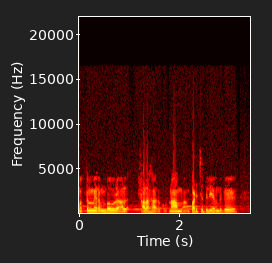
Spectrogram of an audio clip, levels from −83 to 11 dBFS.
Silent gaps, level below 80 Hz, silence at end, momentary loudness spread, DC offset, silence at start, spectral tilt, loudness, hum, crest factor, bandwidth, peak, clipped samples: none; -54 dBFS; 0.3 s; 6 LU; under 0.1%; 0 s; -7.5 dB/octave; -19 LUFS; none; 16 dB; 16.5 kHz; -4 dBFS; under 0.1%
